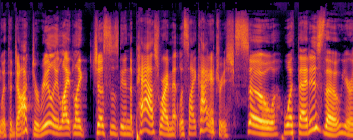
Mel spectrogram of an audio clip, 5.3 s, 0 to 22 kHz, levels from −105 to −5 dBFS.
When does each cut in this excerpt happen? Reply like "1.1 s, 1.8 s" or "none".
1.8 s, 3.5 s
